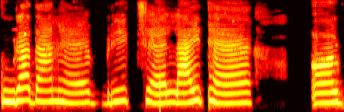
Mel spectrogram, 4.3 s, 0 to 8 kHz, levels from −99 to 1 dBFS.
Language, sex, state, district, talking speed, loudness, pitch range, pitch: Hindi, female, Bihar, East Champaran, 110 wpm, -17 LUFS, 260-295 Hz, 270 Hz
